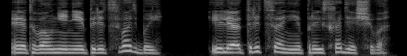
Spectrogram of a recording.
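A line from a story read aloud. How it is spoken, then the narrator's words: Calm question. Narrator (Russian): спокойно спрашивает он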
